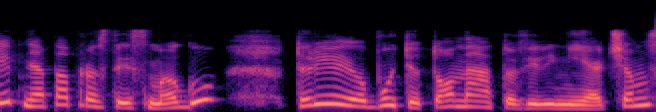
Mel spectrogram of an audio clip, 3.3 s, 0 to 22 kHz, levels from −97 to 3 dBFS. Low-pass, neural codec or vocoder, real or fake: 7.2 kHz; codec, 16 kHz, 4 kbps, X-Codec, WavLM features, trained on Multilingual LibriSpeech; fake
